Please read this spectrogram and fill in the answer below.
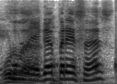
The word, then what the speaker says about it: Oleguer Presas: Ojo a mi pronunciación del alto Ampurdá. Ulegep Presas. – Lo haces muy bien.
